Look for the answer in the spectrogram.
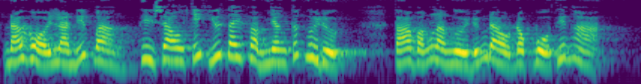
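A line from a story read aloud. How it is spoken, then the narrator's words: Booming laughter. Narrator (Vietnamese): Ân bái cười to sang sảng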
